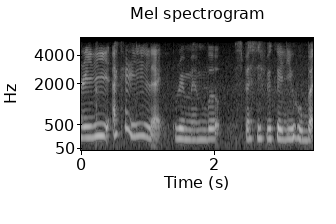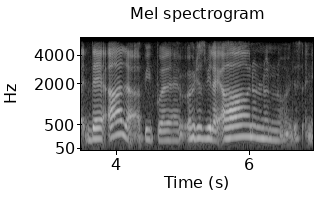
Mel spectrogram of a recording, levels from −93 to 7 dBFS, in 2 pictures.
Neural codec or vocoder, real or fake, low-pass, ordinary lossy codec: none; real; 5.4 kHz; none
